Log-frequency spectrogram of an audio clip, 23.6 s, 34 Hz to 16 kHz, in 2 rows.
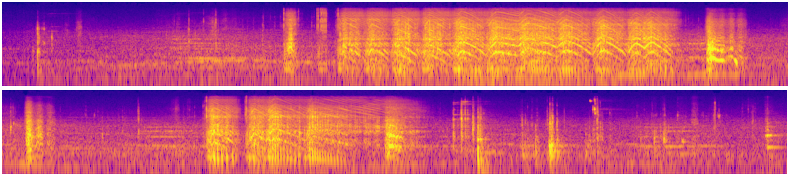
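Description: A portable electric drill bores a hole into a workpiece about 2.5 centimetres thick, its motor whining at close range through two long sustained runs with short starts and stops in between, and no one speaking.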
